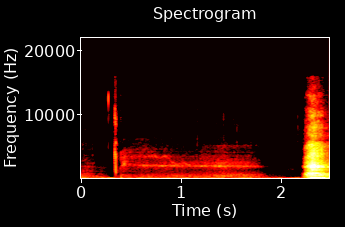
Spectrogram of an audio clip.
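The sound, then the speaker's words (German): A deep breath drawn in, a loud, airy rush of air that comes abruptly after a quieter stretch. “Kurz nochmal durchatmen. Ich merke, wenn ich so schnell rede, dann atme ich zu flach.”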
